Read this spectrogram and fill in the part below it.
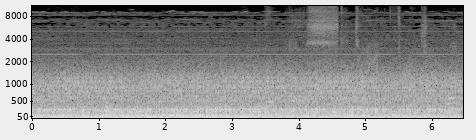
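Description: A jet engine idles with a deep, steady rumble.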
